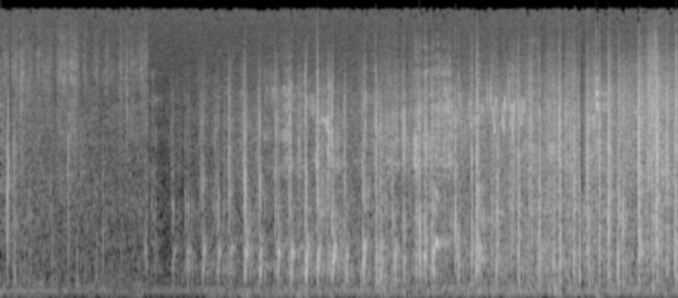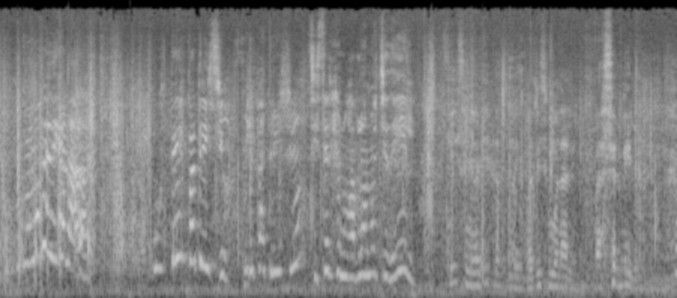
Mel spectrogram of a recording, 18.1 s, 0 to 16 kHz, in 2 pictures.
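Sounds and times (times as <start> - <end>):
steps clattering on hard ground: 0.0 - 18.0.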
